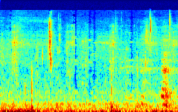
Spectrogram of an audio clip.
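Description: Crisp crunching from someone chewing a brittle fried insect, a run of irregular bites and cracks over a couple of seconds with a quiet background.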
